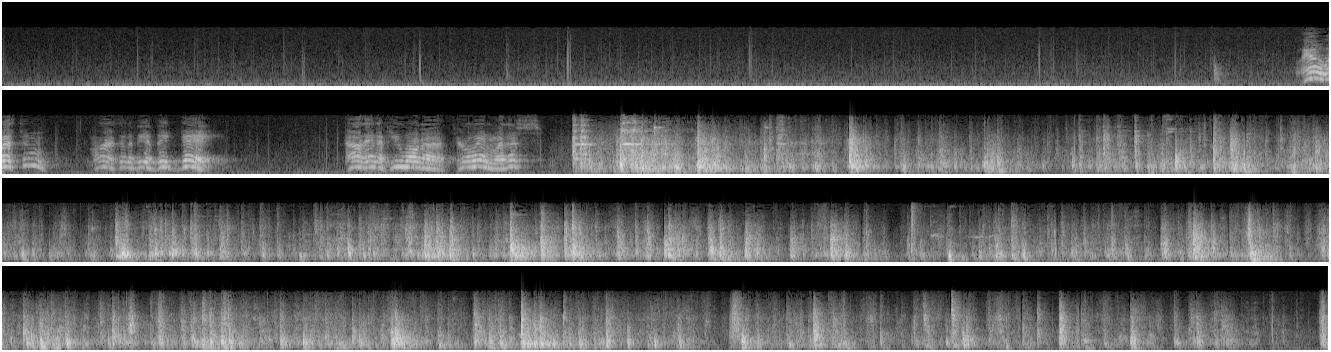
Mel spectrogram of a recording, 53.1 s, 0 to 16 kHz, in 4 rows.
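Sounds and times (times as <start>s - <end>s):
punches and heavy thuds: 19.0s - 53.0s.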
